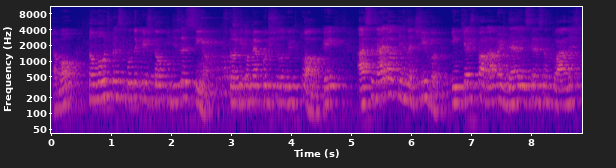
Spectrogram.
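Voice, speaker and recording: Speaking quickly in a fairly high-pitched voice, a man teaches exam-prep grammar step by step and keeps checking that the class is with him. The recording is distant and echoey, with a faint noise underneath.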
